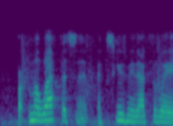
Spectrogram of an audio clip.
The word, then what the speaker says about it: Maleficent: complacency right how many of you have seen Maleficent or Maleficent excuse me that's the way it is pronounced okay I went to go see it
